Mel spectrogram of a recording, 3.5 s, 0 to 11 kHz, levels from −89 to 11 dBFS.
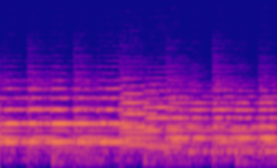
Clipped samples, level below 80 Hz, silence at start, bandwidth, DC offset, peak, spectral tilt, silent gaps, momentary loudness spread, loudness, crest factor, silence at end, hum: under 0.1%; -62 dBFS; 0 s; 5.2 kHz; under 0.1%; -12 dBFS; -7.5 dB/octave; none; 6 LU; -25 LUFS; 14 dB; 0 s; none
